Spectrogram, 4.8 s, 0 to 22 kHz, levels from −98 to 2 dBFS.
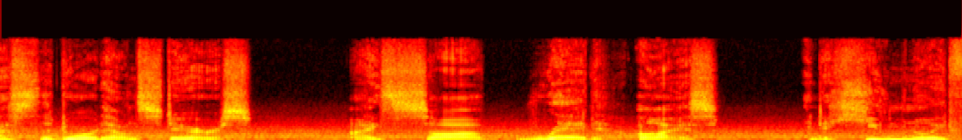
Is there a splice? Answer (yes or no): no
